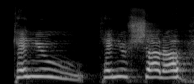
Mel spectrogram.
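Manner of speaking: blunt, high and loud rude request; rude demand. Acted. Rude request example, to be softened.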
